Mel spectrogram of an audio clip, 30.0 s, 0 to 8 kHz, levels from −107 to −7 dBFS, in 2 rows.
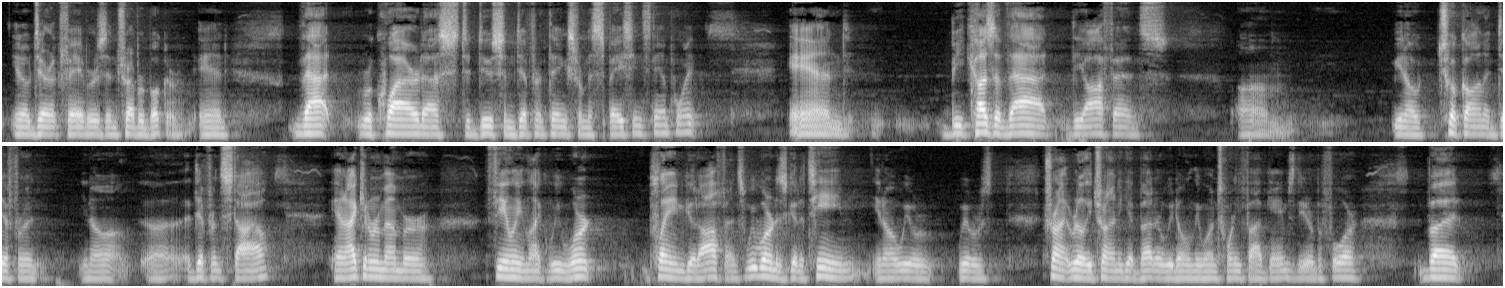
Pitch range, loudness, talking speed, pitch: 110-125 Hz, -24 LUFS, 155 wpm, 115 Hz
